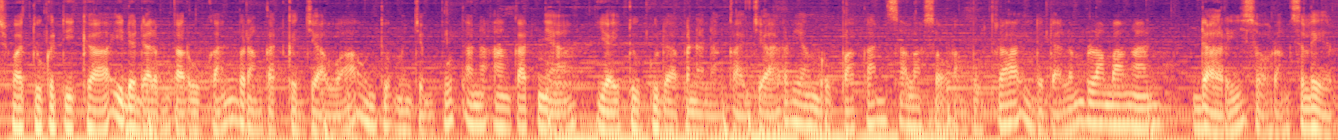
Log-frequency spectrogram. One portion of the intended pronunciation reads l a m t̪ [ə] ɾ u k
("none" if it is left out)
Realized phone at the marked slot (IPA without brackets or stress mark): a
